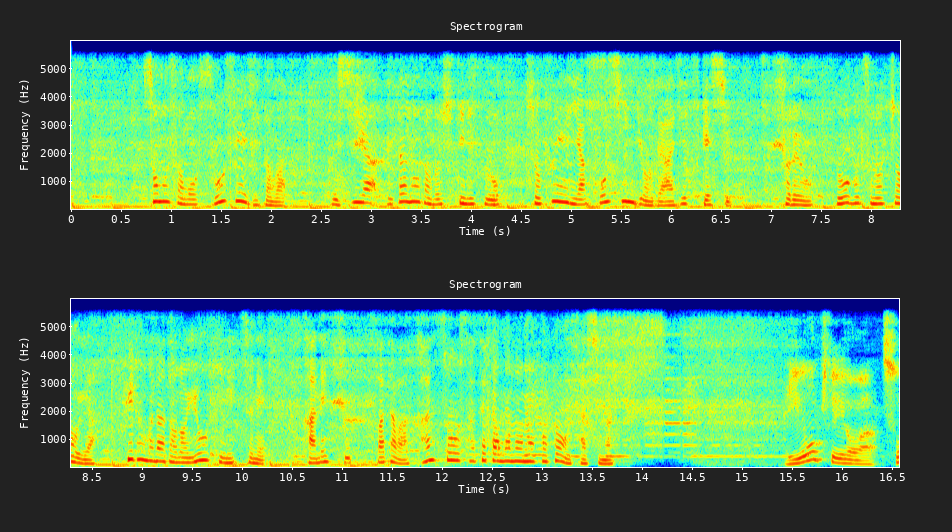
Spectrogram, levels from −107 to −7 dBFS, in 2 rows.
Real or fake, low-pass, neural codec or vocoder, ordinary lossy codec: fake; 5.4 kHz; autoencoder, 48 kHz, 32 numbers a frame, DAC-VAE, trained on Japanese speech; none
